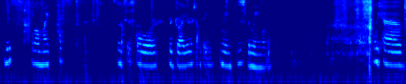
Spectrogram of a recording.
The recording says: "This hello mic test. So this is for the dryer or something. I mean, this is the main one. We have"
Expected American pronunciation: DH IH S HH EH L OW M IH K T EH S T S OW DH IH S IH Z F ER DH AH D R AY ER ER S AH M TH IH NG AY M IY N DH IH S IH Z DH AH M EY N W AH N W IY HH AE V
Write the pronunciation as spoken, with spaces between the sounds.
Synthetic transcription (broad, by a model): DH IH S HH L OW M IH T EH S T S OW DH IH S IH Z F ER DH AH D R AY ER ER S AH M TH IH NG AY M IY N DH IH S IH Z DH AH M EY N W AH N W IY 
